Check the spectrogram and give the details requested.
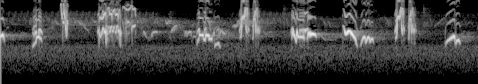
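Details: Song of an American robin from eastern North America: a run of brief caroling phrases, each a rising-and-falling whistle with high, scratchy overtones, given roughly once a second in an irregular rhythm.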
